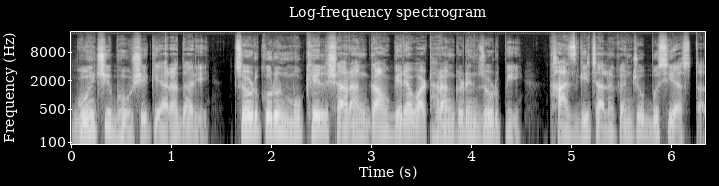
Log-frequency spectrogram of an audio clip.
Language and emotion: Goan Konkani, neutral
